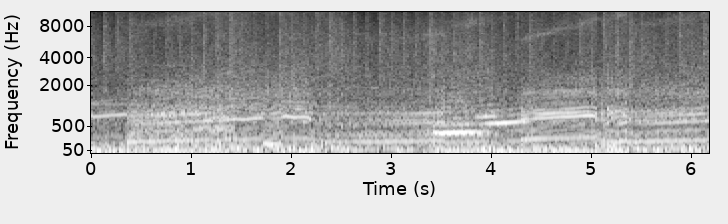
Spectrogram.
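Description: Twin-turbo Audi R8 V10 engine pulling hard under acceleration. Its pitch climbs steadily and drops back several times as it shifts gears.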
